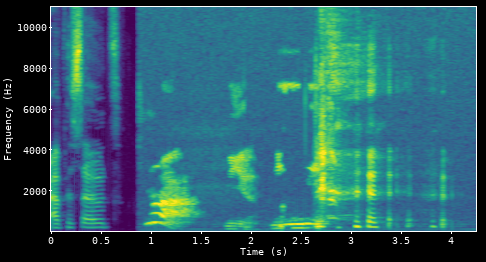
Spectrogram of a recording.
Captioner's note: in Thai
